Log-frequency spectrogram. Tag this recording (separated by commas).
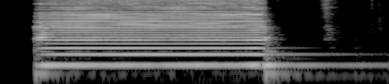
Music, Bowed string instrument, Musical instrument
